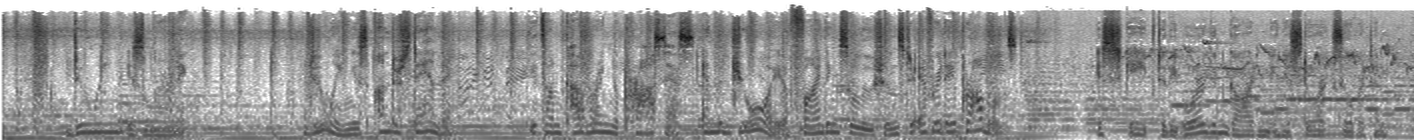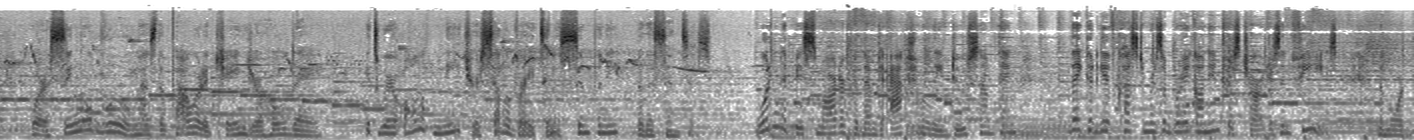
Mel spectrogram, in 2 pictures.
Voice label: voice over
